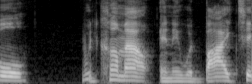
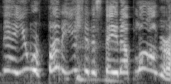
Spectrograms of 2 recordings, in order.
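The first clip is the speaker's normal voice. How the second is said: praising fan; 3 dB louder than usual. Retold or imitated. Fans praising him after the show.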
